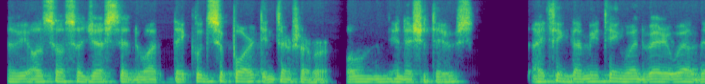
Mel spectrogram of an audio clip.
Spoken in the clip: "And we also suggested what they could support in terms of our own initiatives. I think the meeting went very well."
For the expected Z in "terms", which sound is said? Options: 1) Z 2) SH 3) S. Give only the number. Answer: 3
